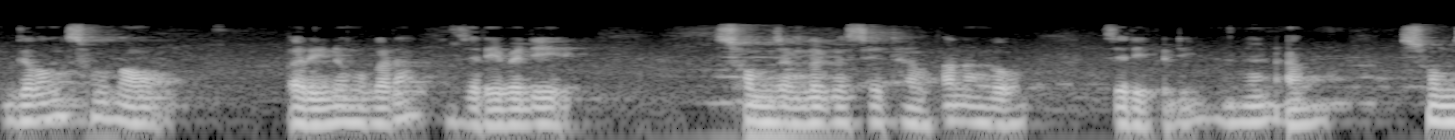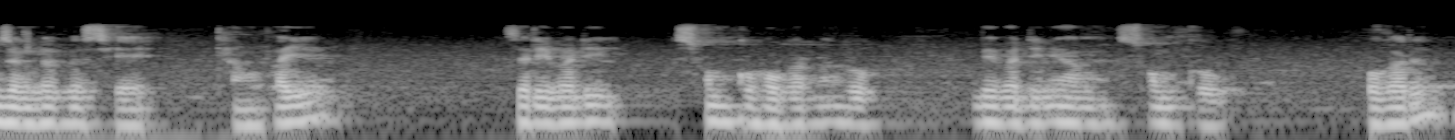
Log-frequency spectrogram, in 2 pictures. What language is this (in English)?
Bodo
